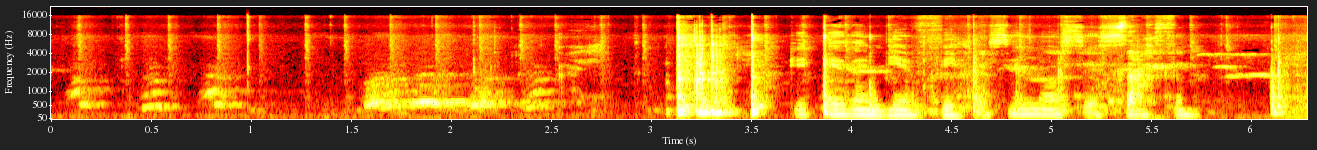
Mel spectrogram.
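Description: Plastic pieces tap softly on a wooden board.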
